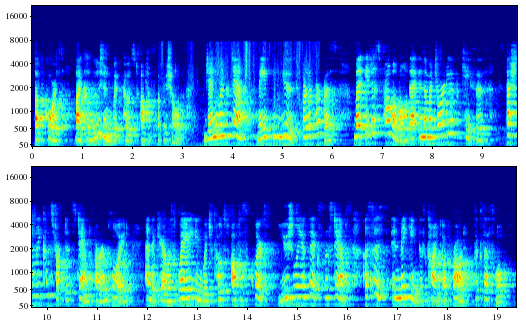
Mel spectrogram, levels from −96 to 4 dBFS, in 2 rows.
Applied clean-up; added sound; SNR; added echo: neural separator model SepFormer DNS4.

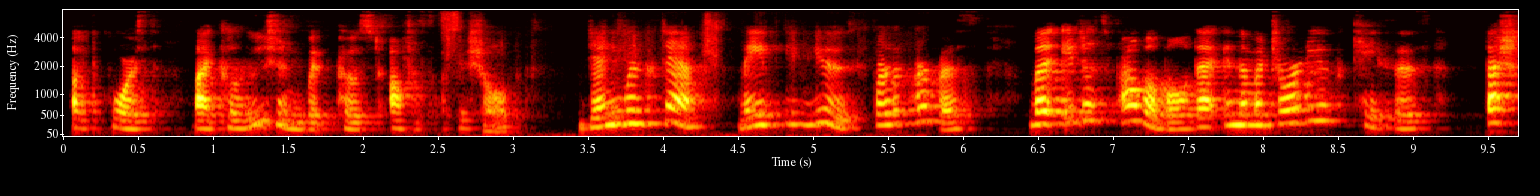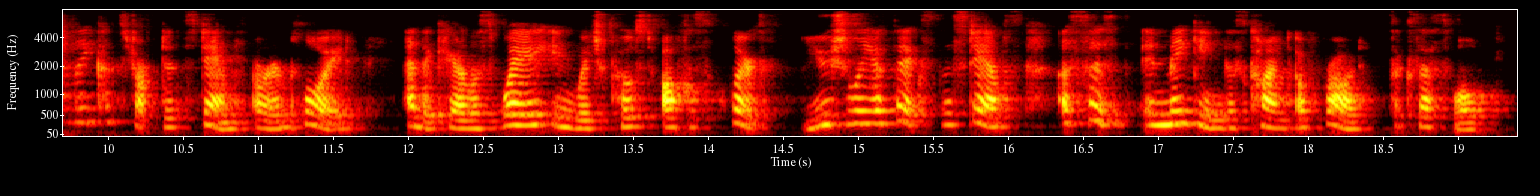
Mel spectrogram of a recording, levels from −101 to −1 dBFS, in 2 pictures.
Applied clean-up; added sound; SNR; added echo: neural mask model DeepFilterNet 3.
